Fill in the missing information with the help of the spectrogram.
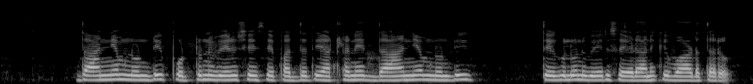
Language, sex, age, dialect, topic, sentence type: Telugu, male, 25-30, Telangana, agriculture, statement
